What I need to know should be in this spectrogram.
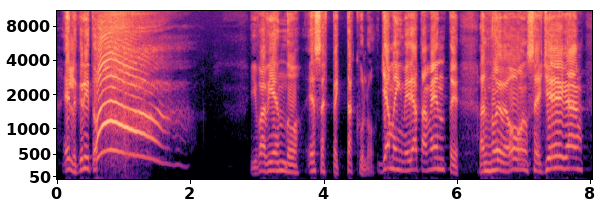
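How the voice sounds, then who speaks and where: A man preaching, telling a testimony in a dramatic storyteller's way that swells to near-shouts. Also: high voice. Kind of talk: sermon testimony.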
